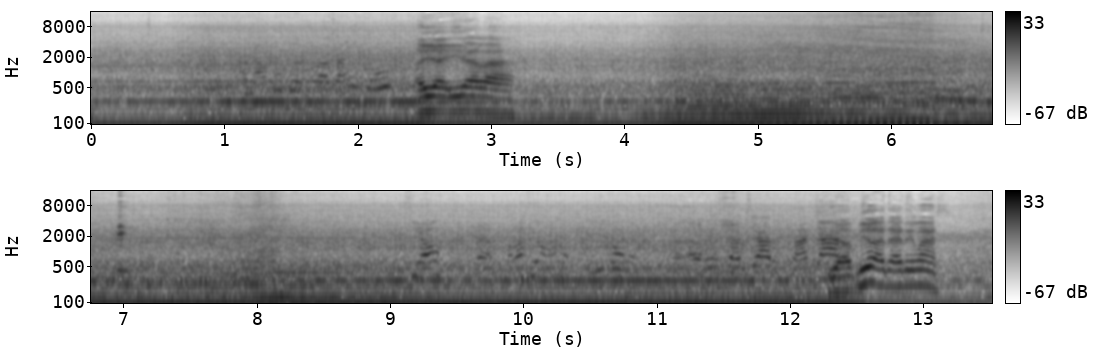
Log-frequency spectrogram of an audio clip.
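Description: A truck engine idles close by with a low rumble.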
